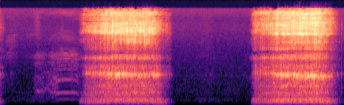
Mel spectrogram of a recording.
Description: Incredible Earth shattering snore wakes up baby!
